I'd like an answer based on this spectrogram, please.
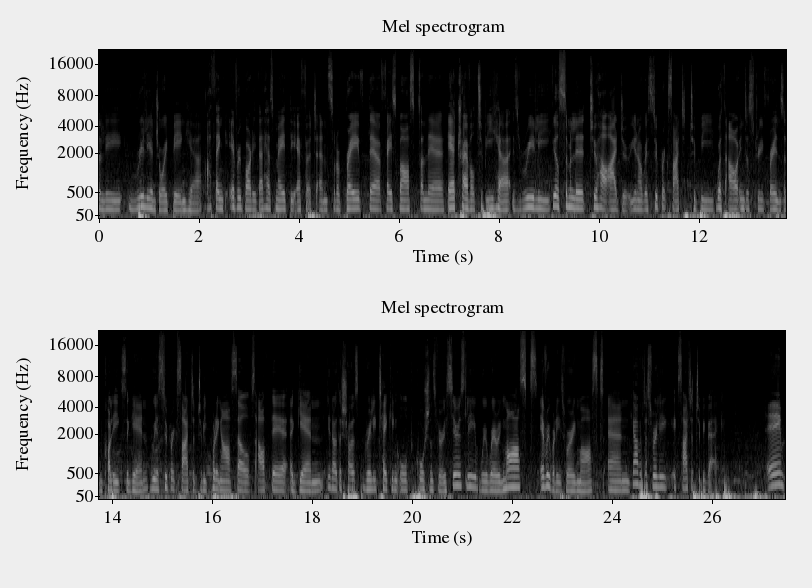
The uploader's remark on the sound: You’ll also hear some attendee interviews and presentation clips, all recorded live from the show floor. This section begins with a talk recorded live at the Gems Pavilion. He’s amazed by the large crowds.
